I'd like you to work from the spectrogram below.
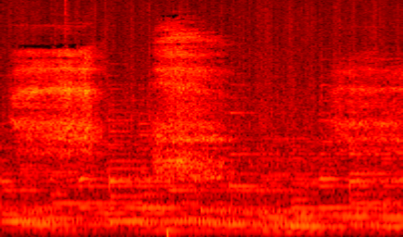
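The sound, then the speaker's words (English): A person breathing slowly in and out: three soft, airy breaths rise and fade over steady low tones, with no talk. “Look me in the eyes and breathe in and out.”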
